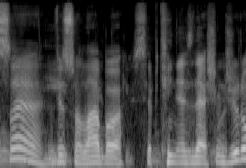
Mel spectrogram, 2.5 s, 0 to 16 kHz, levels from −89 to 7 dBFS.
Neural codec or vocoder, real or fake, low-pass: none; real; 14.4 kHz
